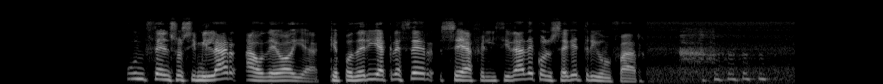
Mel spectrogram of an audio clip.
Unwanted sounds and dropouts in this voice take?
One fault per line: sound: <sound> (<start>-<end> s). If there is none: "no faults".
sound: laugh (6.8-7.8 s)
